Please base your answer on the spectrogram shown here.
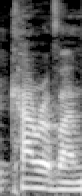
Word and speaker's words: caravan: Also be careful with this, make sure that when you say caravan you put that strength on the first part.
